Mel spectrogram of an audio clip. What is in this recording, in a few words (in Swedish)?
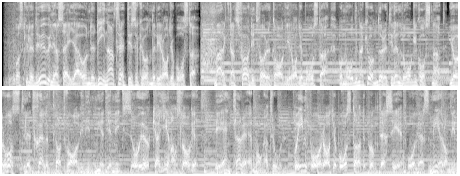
werbung; swe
